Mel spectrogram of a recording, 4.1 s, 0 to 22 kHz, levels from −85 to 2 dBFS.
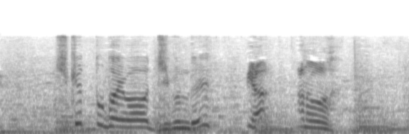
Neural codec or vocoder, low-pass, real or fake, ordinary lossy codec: none; 7.2 kHz; real; none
